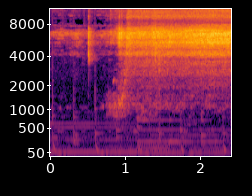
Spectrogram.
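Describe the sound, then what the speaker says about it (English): A small piece of sodium reacting in a container of water, giving a steady, bright hiss of hydrogen gas fizzing that starts after a few faint knocks and builds to a continuous rush. "The sound which you are hearing is the formation of hydrogen gas from the bottom"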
